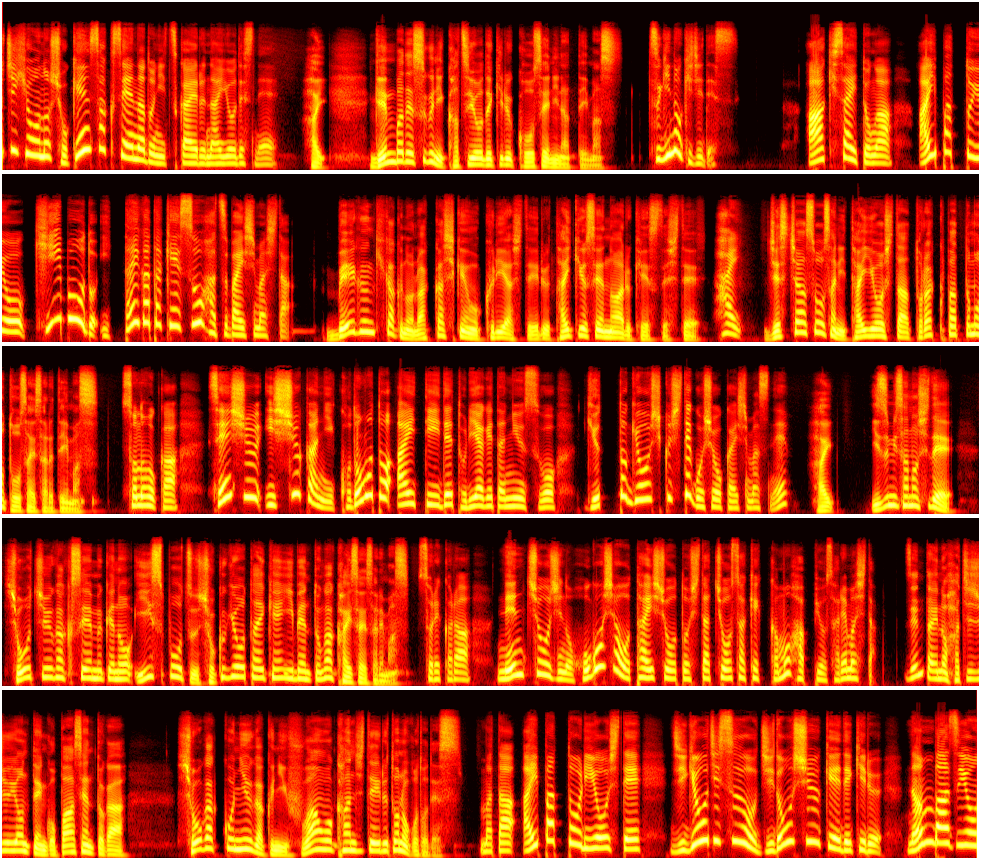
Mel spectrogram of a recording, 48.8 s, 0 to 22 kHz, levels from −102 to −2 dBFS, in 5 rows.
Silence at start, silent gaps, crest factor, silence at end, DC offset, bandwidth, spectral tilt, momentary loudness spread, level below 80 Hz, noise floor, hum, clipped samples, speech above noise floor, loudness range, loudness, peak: 0.05 s; none; 16 dB; 0 s; under 0.1%; 13.5 kHz; -4.5 dB/octave; 10 LU; -50 dBFS; -76 dBFS; none; under 0.1%; 57 dB; 4 LU; -20 LUFS; -4 dBFS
